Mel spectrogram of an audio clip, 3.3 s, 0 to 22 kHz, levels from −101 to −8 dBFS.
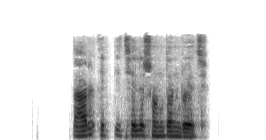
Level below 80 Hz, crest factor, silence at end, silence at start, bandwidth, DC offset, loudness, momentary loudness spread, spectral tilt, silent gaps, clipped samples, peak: -58 dBFS; 20 dB; 0.75 s; 0.9 s; 8.2 kHz; under 0.1%; -22 LUFS; 12 LU; -5.5 dB/octave; none; under 0.1%; -4 dBFS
